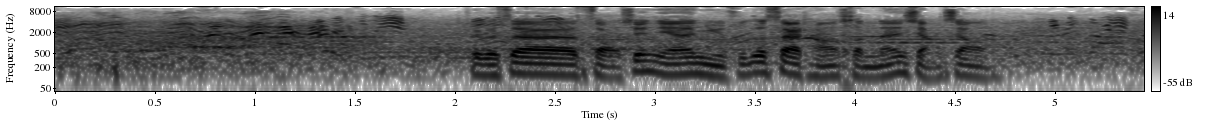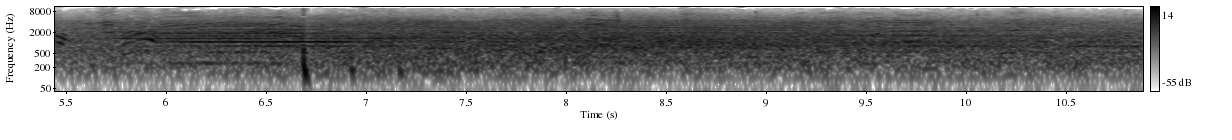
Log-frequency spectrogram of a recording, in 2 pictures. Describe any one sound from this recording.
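A large crowd murmurs and cheers in a big open stadium.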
